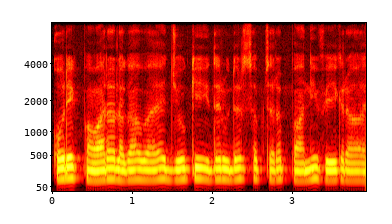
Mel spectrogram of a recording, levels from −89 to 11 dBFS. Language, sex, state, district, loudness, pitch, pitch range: Hindi, male, Rajasthan, Jaipur, -16 LUFS, 135 Hz, 130-145 Hz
